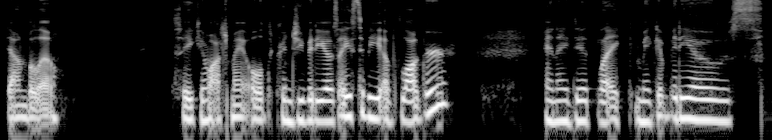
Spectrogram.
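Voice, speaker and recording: A young woman co-hosting a podcast in casual chat, talkative, full of "like" and quick laughs. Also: medium pitch, creaky, darkish tone, dry recording, studio quality. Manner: chatty, fillers like "like", laughs often. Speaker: podcast co-host.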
